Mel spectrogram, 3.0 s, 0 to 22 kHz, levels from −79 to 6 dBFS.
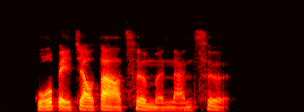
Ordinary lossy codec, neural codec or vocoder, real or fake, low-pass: Opus, 24 kbps; none; real; 7.2 kHz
